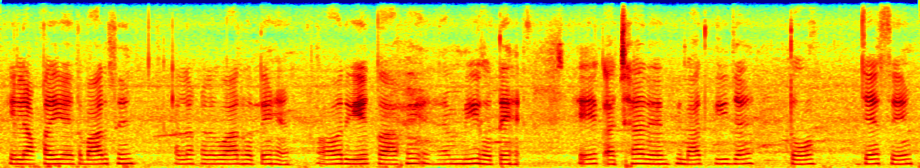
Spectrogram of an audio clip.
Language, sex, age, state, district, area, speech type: Urdu, female, 30-45, Bihar, Gaya, rural, spontaneous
